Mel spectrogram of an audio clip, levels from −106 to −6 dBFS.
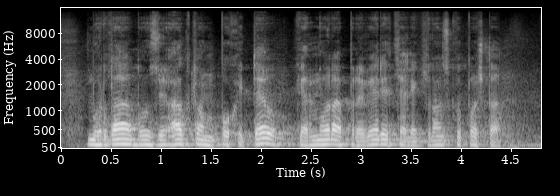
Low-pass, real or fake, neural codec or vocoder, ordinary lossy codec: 14.4 kHz; fake; codec, 44.1 kHz, 3.4 kbps, Pupu-Codec; none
